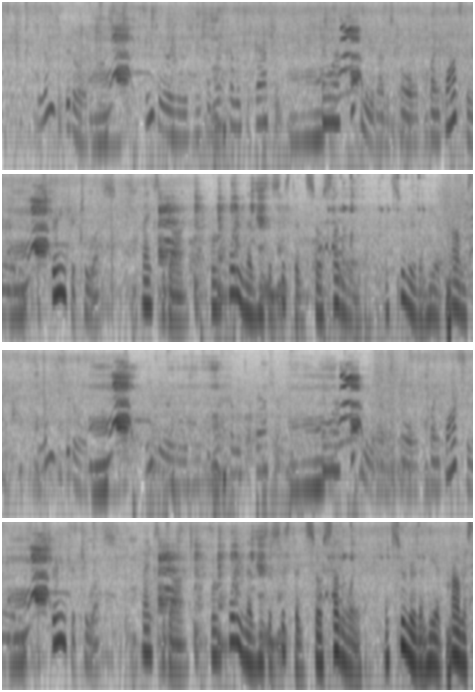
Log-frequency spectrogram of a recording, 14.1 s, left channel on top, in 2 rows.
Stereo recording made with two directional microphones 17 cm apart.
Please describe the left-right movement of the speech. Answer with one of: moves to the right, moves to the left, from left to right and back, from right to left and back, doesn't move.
moves to the right.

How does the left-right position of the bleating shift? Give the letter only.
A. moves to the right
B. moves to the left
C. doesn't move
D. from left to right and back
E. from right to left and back
B.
